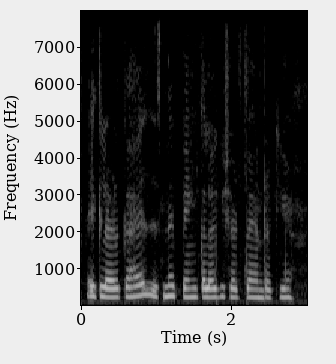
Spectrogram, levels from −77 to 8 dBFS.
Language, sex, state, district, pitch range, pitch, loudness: Hindi, female, Rajasthan, Nagaur, 230-250 Hz, 235 Hz, -25 LUFS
